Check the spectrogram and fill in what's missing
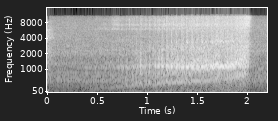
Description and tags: sega sound
No, not the "Segaaaaaa" sound you heard in video games. It's a cool little sound effect you get when you inhale in a special way.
